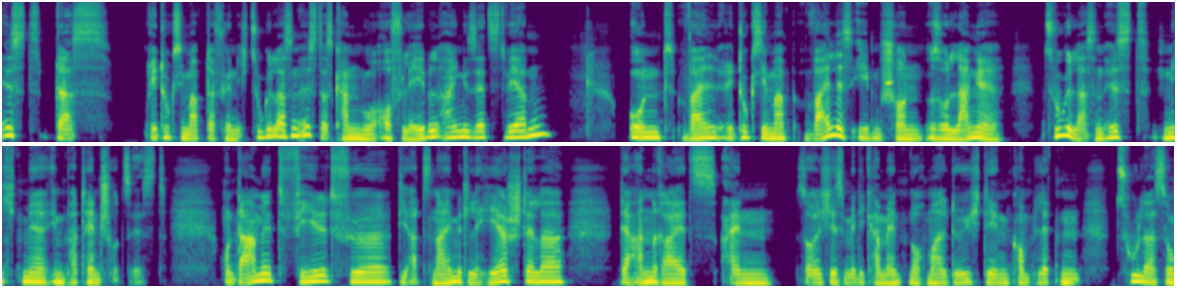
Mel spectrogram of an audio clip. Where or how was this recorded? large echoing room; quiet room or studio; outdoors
quiet room or studio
